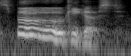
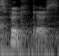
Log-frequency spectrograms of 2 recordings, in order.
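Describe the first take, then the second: First: It is said in an eerie, put-on spooky voice. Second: It is said in an ordinary, plain voice. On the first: The speaker calls it right. "that's how you have to say it every time" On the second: The speaker calls it wrong. "It's not a spooky ghost"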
